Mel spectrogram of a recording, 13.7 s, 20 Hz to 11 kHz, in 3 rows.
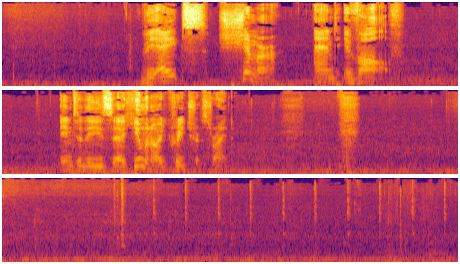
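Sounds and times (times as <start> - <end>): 
car engine rumble from inside a moving car: 0.0 - 13.6
road noise from inside a moving car: 0.0 - 13.6
car turn signal clicking: 0.1 - 1.4, 4.0 - 5.2, 8.6 - 13.6
speech: 1.4 - 4.1, 5.1 - 6.9.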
